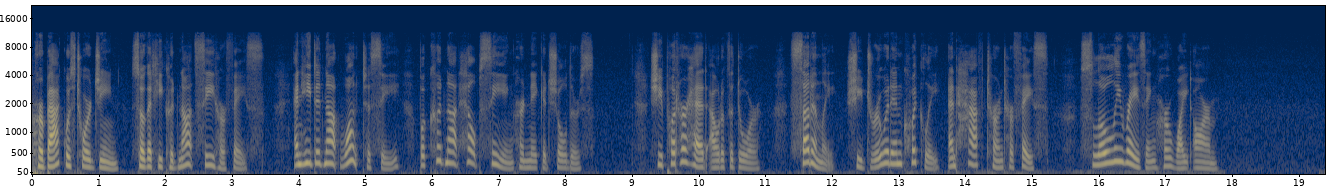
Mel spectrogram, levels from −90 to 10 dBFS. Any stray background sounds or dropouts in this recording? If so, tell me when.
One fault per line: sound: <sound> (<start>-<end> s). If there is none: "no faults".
no faults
